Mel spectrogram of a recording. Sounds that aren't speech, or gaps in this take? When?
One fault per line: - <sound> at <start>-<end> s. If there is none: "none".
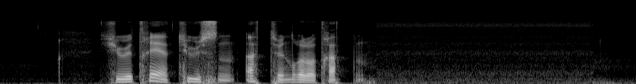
none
